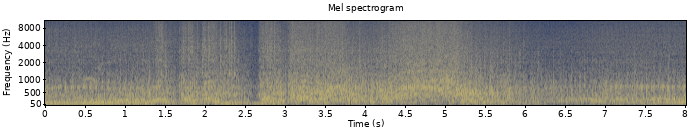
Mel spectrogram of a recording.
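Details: 1966 Plymouth Barracuda with a rebuilt 1967 273 V8 replacing the seized original, first fire after new points and timing adjustment: cranks, catches and settles into a throaty, slightly lumpy idle that holds steady; engine starting and running normally.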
